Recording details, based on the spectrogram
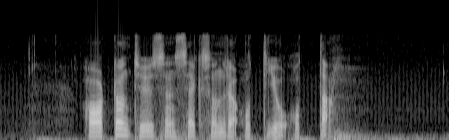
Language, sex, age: Swedish, male, 31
